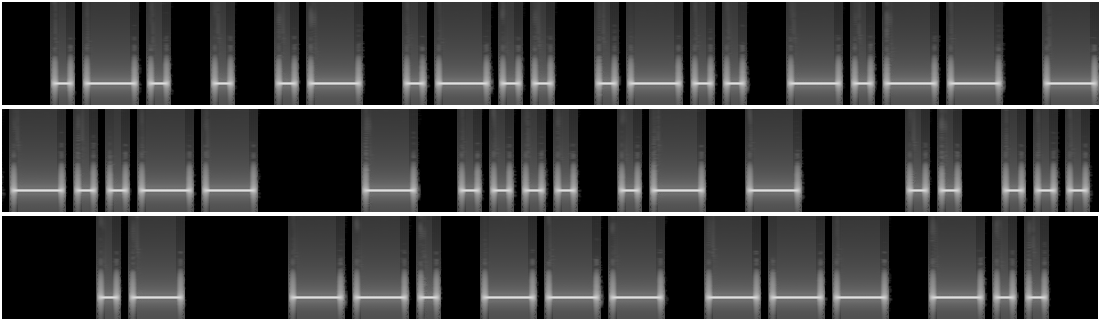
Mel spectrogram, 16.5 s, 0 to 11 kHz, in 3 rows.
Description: Morse code, heard as a keyed tone, about 15 wpm, 700 Hz. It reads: REALLY, THAT IS A GOOD
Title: Sentences from Top 600 Words 15wpm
